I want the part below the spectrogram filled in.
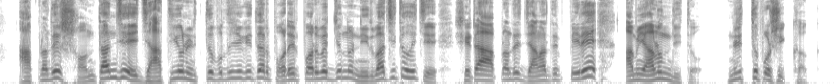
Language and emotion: Bengali, happy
